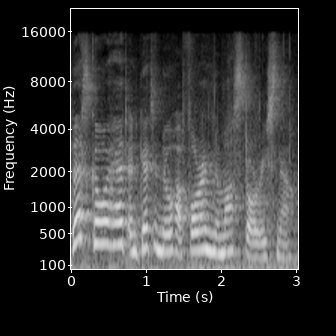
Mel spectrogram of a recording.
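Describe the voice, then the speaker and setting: High-voiced woman interviewer in an echoey room. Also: sing-song, a little fast. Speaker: interviewer, host. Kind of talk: scripted introduction and prepared interview questions. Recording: roomy echo with background noise.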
